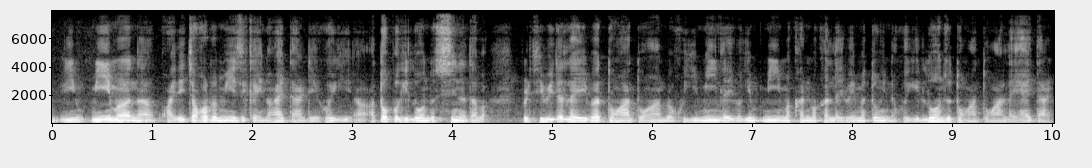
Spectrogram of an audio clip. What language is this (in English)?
Manipuri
